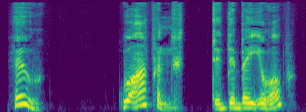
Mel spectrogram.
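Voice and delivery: high, urgent alarmed questions. Acted. Alarmed questions after seeing vomit.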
